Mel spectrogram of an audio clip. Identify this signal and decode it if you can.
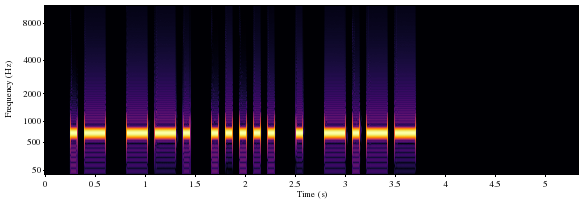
Morse code, heard as a keyed tone, about 17 wpm, 700 Hz. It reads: AG5EY
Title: USA Callsign DE Callsign - 5 Characters - 17wpm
